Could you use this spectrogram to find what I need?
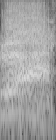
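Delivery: lauter, hoher Kampfschrei; brüll wie ein Orc; orc roar. Acted. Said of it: "he's just like".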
